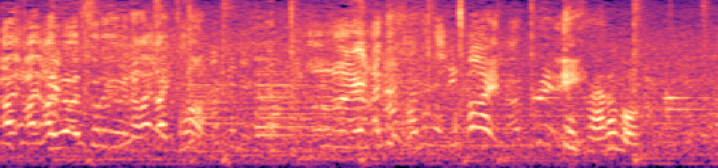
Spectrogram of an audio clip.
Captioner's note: arguing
